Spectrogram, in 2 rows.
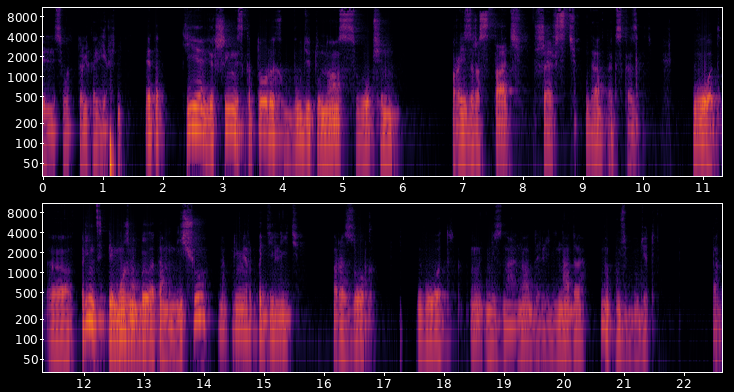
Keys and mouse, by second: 3.2-5.9 middle drag, 7.9 shift+middle click, 8.3 middle click, 10.4 a, 10.8 middle click, 14.5 w, 17.2 alt+a, 18.5 click, 19.9 middle click, 21.5 shift+middle click.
